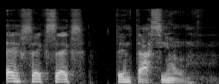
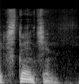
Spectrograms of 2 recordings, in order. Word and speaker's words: XXXTentacion: That's how you say his name for anybody who don't know. I ain't gonna lie. When I saw his name, I thought it was extension. You feel what I'm saying? But it's XXXTentacion.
